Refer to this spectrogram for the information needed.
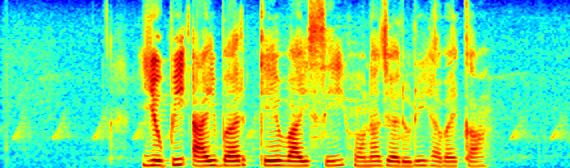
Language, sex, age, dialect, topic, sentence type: Chhattisgarhi, female, 18-24, Western/Budati/Khatahi, banking, question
